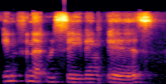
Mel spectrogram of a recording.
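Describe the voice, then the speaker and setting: A middle-aged woman from Denmark, a guest in a video interview, speaking softly and reflectively and often trailing off quietly. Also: fairly low pitch, a little slow. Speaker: guest, creative mentor. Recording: echoey room sound.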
